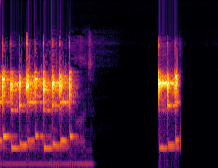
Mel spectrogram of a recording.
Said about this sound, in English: Had a phone call pop up.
